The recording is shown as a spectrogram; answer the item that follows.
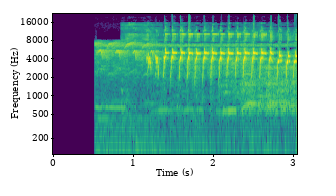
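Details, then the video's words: Canary singing in lively gacor style: after a brief silence and soft chatter, a fast trill of bright, high chirping notes begins, pulsing about ten times a second until the end. "burung kenari cantik gacor"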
